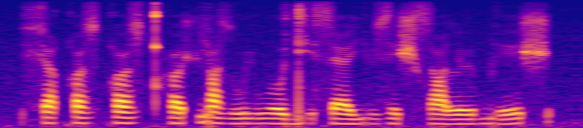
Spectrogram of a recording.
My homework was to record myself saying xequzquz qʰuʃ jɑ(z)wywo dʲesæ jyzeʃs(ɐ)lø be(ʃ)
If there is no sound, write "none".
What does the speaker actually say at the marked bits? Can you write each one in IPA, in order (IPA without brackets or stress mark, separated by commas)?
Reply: z, ɑ, ʃ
